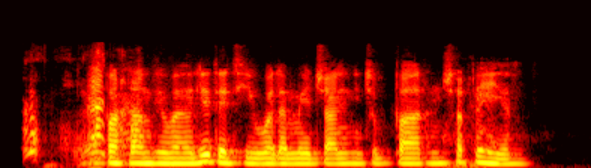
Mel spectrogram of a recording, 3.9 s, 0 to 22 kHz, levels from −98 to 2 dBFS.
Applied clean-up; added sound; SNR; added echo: neural mask model DeepFilterNet 3.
